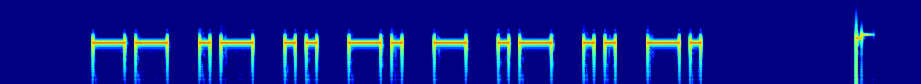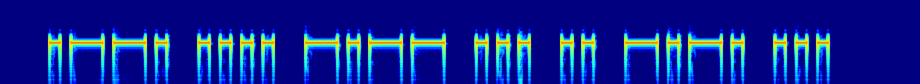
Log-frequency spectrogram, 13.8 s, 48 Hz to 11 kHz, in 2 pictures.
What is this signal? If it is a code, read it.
Morse code, heard as a keyed tone, about 15 wpm, 700 Hz. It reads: MAINTAIN PHYSICS
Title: Sentences from Top 1000 Words - Review Part 5 - New Word Drill - 15wpm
